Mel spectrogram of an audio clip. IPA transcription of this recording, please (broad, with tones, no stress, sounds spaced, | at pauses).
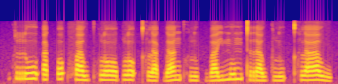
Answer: k r oː˥˩ ʔ a˦˥ k̚ ʔ ɔ˥˩ ʔ f a˧ w pʰ l ɔː˧ p l ɔ˥˩ ʔ kʰ l a˨˩ k̚ l a˥˩ n pʰ l u˨˩ k̚ b a˦˥ j m o˥˩ m t r a˧ w k l u˨˩ ʔ kʰ l aː˥˩ w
